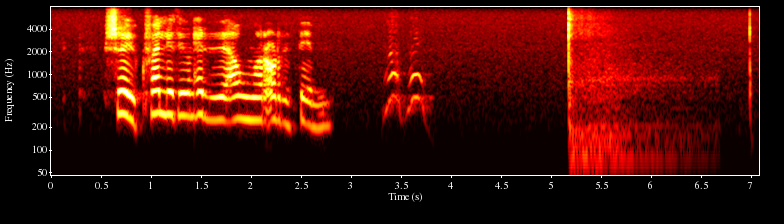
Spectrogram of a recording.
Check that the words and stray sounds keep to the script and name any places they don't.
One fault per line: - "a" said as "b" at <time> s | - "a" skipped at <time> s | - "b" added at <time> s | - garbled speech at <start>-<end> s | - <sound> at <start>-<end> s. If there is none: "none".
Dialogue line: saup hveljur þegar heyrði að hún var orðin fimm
- bark at 3.3-3.9 s
- thud at 5.2-6.7 s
